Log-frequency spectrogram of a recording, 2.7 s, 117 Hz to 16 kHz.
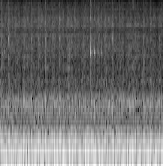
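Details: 1980 Yamaha XS1100 Special with a low, lumpy idle, uneven beat and stumbles as cylinder #4 cuts in and out; owner suspects the spark plug resistor caps (originals read 700-820 ohms), swapped boots and plans new Dyna coils.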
